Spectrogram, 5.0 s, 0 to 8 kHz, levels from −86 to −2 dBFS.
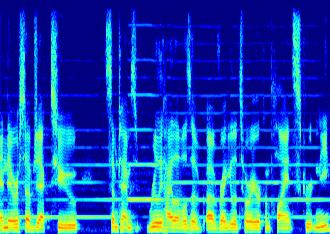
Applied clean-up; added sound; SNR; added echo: none; Wind instrument, woodwind instrument; 17 dB; none.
